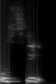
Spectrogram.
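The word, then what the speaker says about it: 牛: Kanji sapi ya, usi. Kan ini Gyuniku kan dari daging sapi. Kalau kanji ininya aja ini dibacanya jadi usi ya, sapi.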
